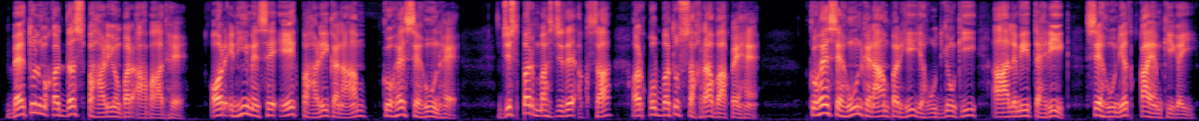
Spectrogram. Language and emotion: Urdu, neutral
